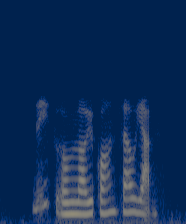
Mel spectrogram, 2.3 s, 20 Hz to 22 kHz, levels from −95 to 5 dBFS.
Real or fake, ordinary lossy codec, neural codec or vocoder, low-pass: fake; Opus, 64 kbps; codec, 16 kHz, 0.3 kbps, FocalCodec; 3.6 kHz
